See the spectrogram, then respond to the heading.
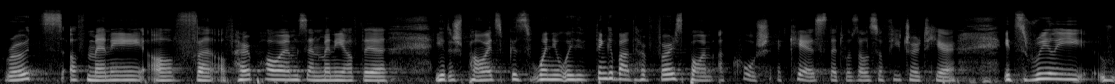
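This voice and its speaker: A woman speaking as a panelist in a discussion, explaining in a measured way, recorded in a reverberant hall. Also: mid-range voice, a little mellow.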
